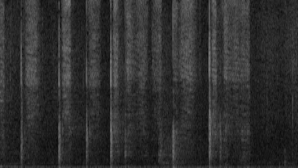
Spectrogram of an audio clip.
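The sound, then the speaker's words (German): Writing on a board produces a series of short, scratchy strokes at a fairly steady pace. The strokes are faint and heard alone, with no talk. “Schreibe ich mal hin.”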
